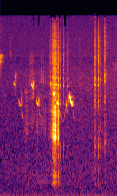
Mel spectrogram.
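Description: A car boot lid clicks and opens.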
